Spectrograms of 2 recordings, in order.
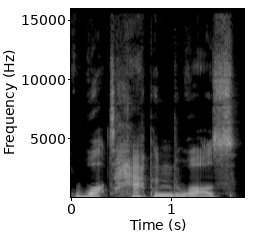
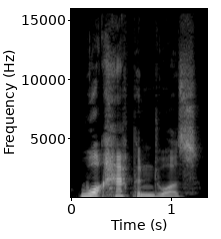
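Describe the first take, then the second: First: The T in 'what' is clearly released. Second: The T in 'what' is a glottal stop. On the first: The speaker calls it wrong. "We don't say what happened was" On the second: The speaker calls it right. "the very strong glottal T on what"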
